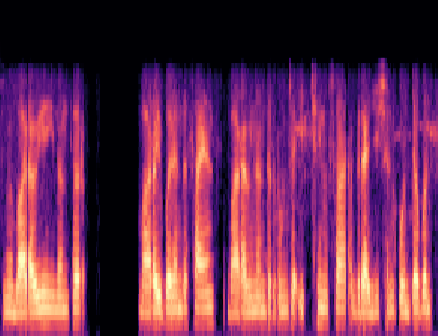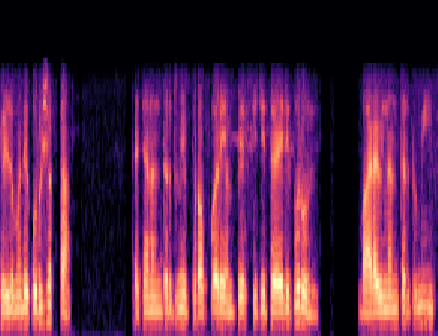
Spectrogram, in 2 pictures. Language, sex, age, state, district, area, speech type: Marathi, male, 18-30, Maharashtra, Washim, rural, conversation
